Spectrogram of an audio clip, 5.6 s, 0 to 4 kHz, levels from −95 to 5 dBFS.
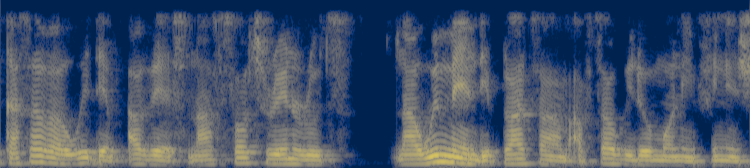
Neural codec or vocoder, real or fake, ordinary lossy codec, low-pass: none; real; none; 3.6 kHz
